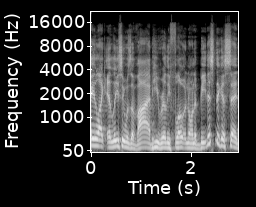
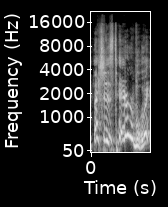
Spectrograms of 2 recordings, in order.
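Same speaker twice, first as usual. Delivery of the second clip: incredulous rant; 11 semitones higher than usual. Real, not acted. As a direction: rant in outraged disbelief. Mocking the Aladdin bar.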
